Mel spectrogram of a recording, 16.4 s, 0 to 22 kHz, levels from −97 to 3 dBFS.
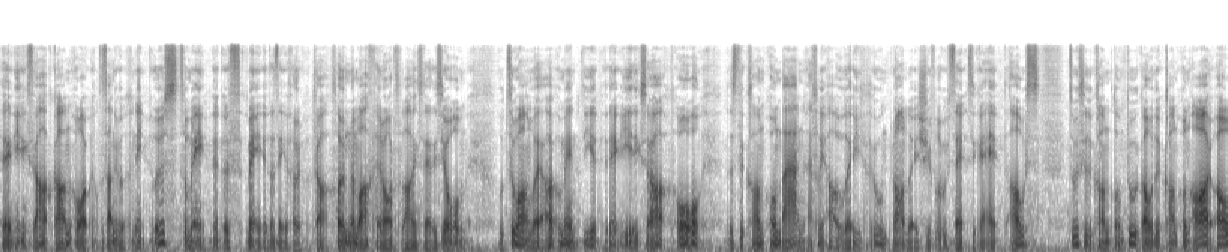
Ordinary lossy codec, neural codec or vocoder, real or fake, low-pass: none; autoencoder, 22.05 kHz, a latent of 192 numbers a frame, VITS, trained on many speakers; fake; none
